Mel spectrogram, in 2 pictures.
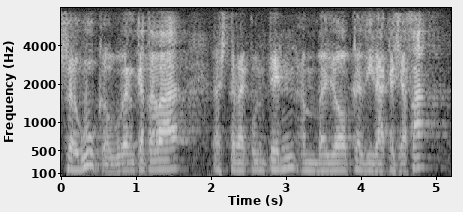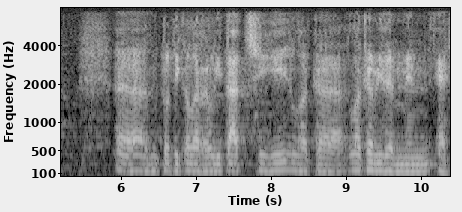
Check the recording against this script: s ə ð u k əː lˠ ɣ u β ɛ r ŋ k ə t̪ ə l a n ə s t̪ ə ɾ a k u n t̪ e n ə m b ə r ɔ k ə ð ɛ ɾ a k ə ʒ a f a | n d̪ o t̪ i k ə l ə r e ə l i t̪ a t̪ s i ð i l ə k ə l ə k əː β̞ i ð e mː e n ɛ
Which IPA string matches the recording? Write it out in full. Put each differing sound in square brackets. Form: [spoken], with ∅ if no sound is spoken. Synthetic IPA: s ə [ɣ] u k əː lˠ ɣ u β ɛ r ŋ k ə t̪ ə l a [∅] ə s t̪ ə ɾ a k u n t̪ e n ə m b ə [ʎ] ɔ k ə ð [i] ɾ a k ə ʒ a f a | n [t̪] o t̪ i k ə l ə r e ə l i t̪ a t̪ s i [ɣ] i l ə k ə l ə k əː β̞ i ð e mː e n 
